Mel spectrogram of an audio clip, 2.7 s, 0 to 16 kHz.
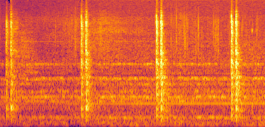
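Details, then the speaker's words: ZHIBANG Chinese diesel heater (27,000 BTU forced-air, battery-powered) starting in a hot-tent setup: crisp, evenly spaced fuel pump clicks, about eighty a minute, over a steady low burner hum as it fires; normal running. "now you can hear the uh fuel pump going she's firing baby let's go"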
